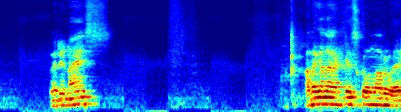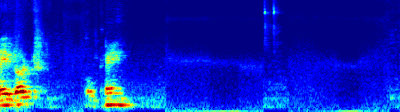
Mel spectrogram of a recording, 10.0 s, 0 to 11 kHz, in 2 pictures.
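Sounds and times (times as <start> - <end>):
mouse clicks: 8.2 - 8.7.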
